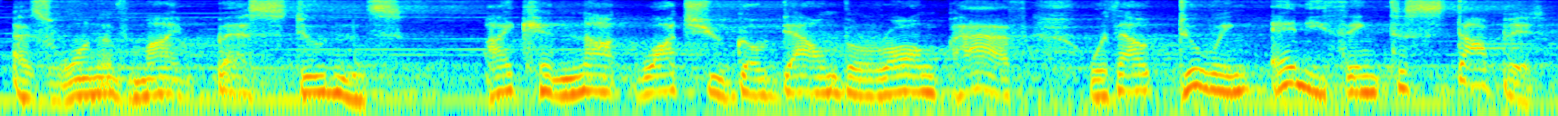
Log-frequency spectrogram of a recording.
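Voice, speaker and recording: A man's voice: fairly high pitch, a little slow. An actor playing a stern but caring male teacher in a game, earnest and lecturing, stumbling over words when alarmed. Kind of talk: game voice acting. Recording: roomy echo with music behind.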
